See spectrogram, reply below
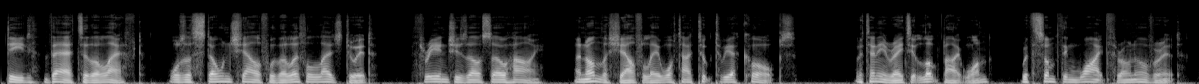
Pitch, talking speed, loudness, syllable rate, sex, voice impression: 105 Hz, 225 wpm, -19 LUFS, 5.9 syllables/s, male, very masculine, very adult-like, slightly old, very thick, very thin, slightly relaxed, powerful, slightly dark, slightly soft, clear, very fluent, slightly raspy, very cool, very intellectual, sincere, calm, very mature, very friendly, very reassuring, very unique, elegant, very wild, sweet, slightly lively, kind, modest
